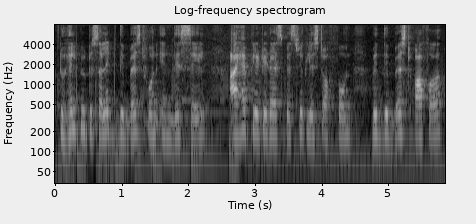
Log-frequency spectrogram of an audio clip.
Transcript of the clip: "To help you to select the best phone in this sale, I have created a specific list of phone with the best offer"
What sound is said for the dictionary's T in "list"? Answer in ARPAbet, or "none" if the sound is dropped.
T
